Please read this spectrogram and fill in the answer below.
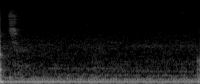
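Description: Steady low mechanical hum of a garage's room tone, with nothing else happening.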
